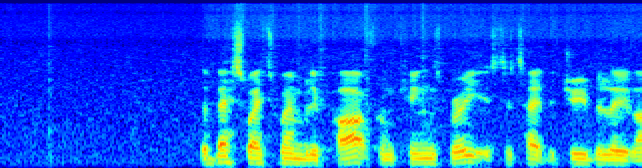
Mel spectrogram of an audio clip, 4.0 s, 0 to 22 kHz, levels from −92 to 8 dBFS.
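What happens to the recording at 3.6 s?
The speech sounds swallowed and faint from 3.06 to 3.73 s, dropping by up to about 13 dB. The noise suppressor mistook this speech for background noise and turned it down. Underneath, the noise suppressor artifacts persist, because the suppressor cuts noise by about 20 dB, frame by frame, across the bands it judges to be noise.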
